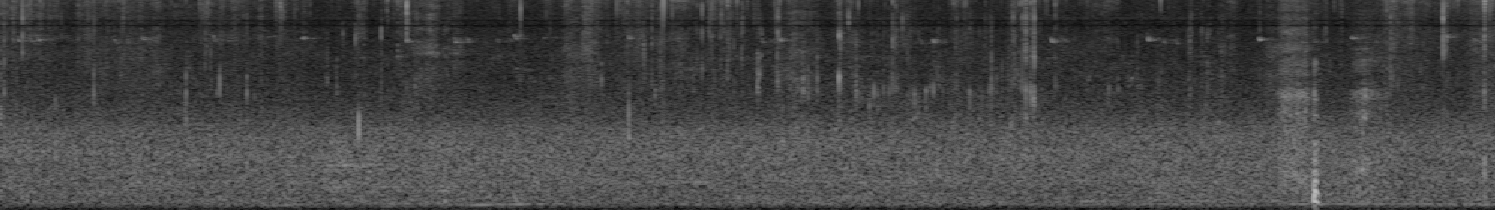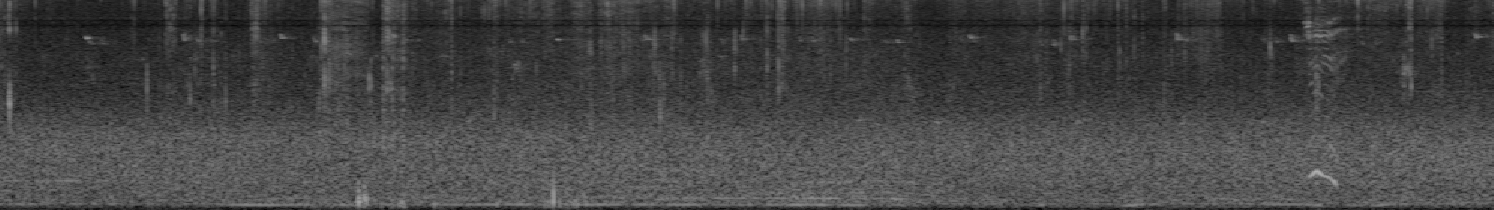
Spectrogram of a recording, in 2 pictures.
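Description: A dog biting and gnawing at a cooked T-bone steak: scattered small clicks and crunches of teeth on meat and bone, the sharpest about thirteen seconds in, over a steady background hiss.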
